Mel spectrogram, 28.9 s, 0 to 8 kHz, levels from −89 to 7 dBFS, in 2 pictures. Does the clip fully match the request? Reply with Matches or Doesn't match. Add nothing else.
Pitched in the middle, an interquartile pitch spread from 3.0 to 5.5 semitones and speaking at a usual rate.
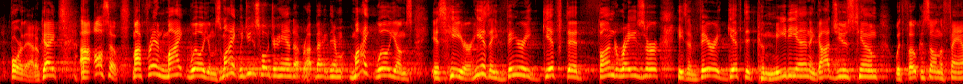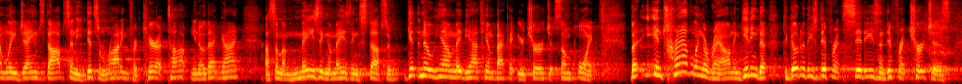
Matches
